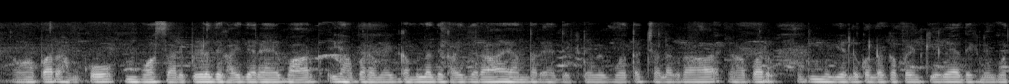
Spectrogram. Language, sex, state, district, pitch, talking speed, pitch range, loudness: Hindi, male, Chhattisgarh, Balrampur, 110 Hz, 230 wpm, 110-115 Hz, -19 LUFS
